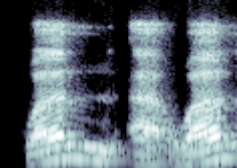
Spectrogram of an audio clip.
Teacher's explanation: Wal alif lam qamariyah tanpa ada pantulan lamnya. Au, nah di sini ada harf lin lagi, dilembutkan bunyi wawunya.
